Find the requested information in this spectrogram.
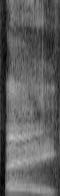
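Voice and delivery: loud, high "Hey!" called out; sudden shouted hey. Real, not acted. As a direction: bellow it to get attention. Sudden call-out on stream.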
